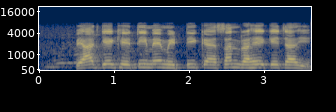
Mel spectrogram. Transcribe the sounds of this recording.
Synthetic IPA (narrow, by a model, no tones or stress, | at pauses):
pjaːd͡ʒkekʰeːt̪imẽmɪʈːikɛːsənɾɐɦeket͡ʃaːɦiː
